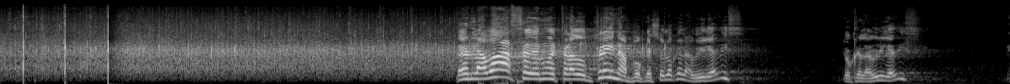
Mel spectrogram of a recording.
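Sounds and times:
audience applause: 0.0 - 7.2
speech: 4.6 - 7.5, 8.4 - 9.3.

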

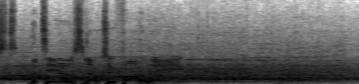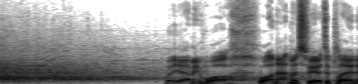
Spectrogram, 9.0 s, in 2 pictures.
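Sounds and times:
tennis crowd cheering and applauding: 0.0 - 7.1
speech: 0.4 - 2.6, 6.6 - 8.9.

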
